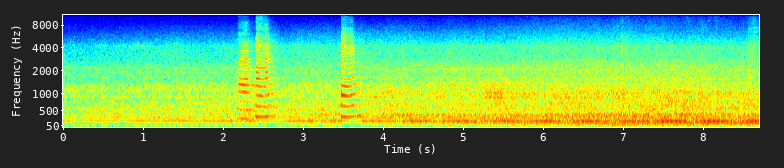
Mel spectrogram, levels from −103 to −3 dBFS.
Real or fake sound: real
